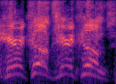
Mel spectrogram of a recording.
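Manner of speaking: high-pitched eager aside; retold anticipation. Dad telling son the star is coming, retold excitement. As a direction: get excited as if the big moment is coming.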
